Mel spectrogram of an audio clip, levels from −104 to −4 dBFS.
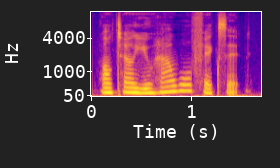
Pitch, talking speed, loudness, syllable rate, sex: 195 Hz, 245 wpm, -14 LUFS, 5.2 syllables/s, female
